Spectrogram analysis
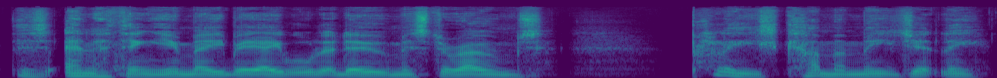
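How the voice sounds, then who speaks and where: A man's voice: fairly low pitch, fairly even intonation, normal speed, mellow, no echo, clean studio sound, voice pushed up, close to an everyday voice. A man voicing an earnest, worried older village publican with a British accent, plain-spoken and insistent. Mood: distressed.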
